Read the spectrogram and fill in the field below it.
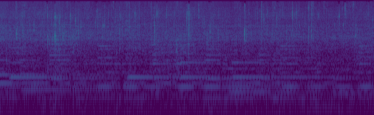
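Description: Crushed garlic sizzling in hot oil for anchovy fish curry, a soft, even, rain-like crackle that holds steady and close with no talking.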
